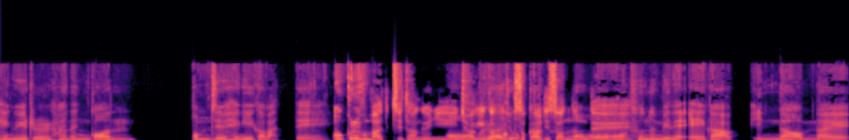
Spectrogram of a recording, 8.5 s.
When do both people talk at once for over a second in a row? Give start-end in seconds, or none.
4.5-6.3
